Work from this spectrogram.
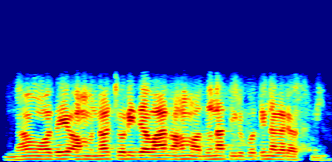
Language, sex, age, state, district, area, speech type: Sanskrit, male, 18-30, Odisha, Balangir, rural, conversation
